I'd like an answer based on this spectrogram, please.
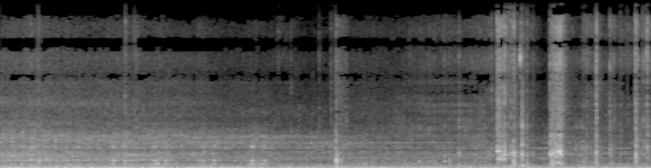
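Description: Skateboard wheels rolling on a concrete bowl with a steady low rumble, then two loud, sharp clacks of the board striking the concrete about five seconds in.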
